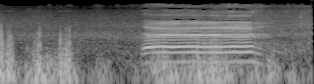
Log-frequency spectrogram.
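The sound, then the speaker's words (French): Gusts of wind buffet the microphone with a loud, low rumble, then a steady whistling, horn-like tone rises over it for about a second before fading. “Bon, beaucoup de vent. Je sais pas si vous allez entendre quelque chose à cet épisode pourri, là.”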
